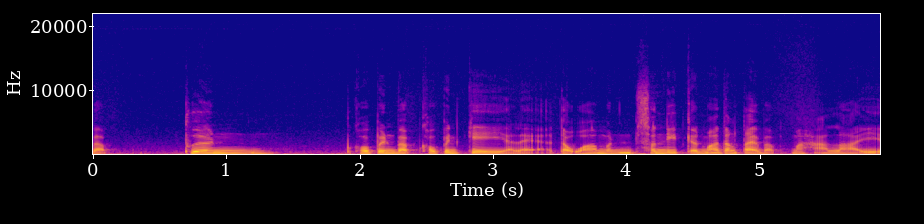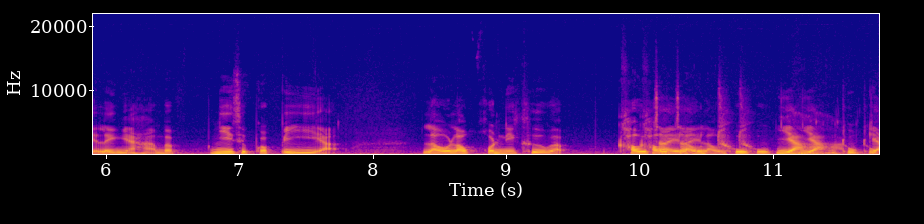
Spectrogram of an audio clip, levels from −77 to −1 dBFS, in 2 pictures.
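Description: From 9.88 s to the end, a doubled audio track appears: a full-band copy of the speech trails by about 150 ms, some 5 dB quieter, likely from a second, slower capture path. It enters abruptly, and the spectrogram shows every syllable repeated as a fainter, shifted twin.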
